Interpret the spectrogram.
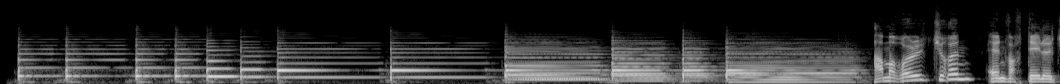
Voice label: Eupener Mundart; De Öüpener Originale

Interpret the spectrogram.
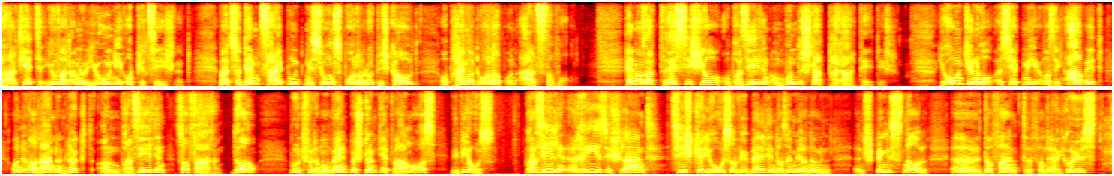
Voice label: Mundart Sendung; Watt jett et Nöjes!

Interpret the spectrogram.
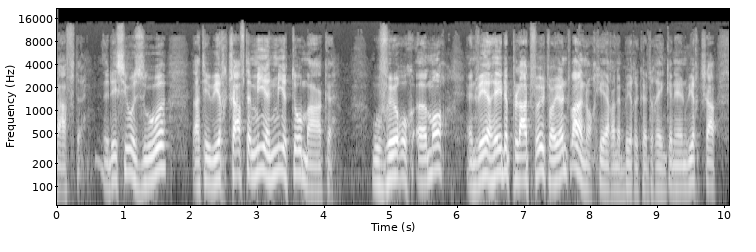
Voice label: Eupener Mundart, Lieder und Geschichten auf Öüpener Platt

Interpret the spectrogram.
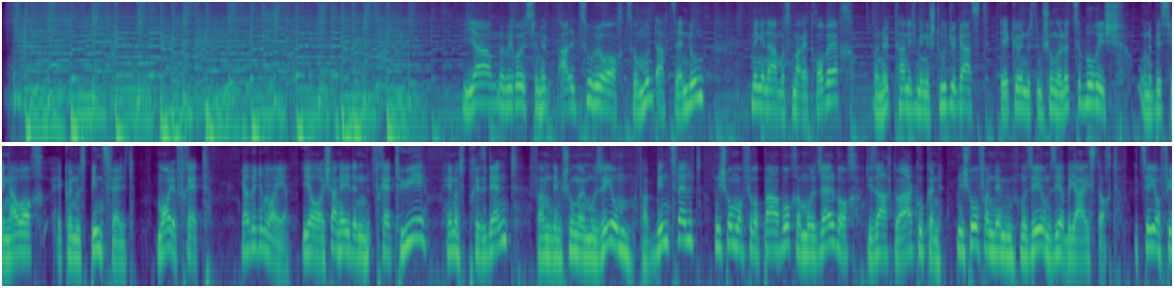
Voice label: Eifeler Mundartsendung; Das Heimatmuseum in Binsfeld

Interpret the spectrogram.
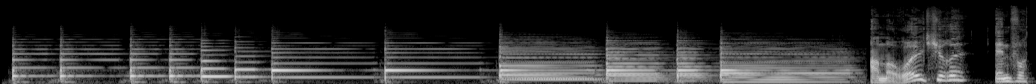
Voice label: Mundart; Nikolaus in früheren Zeiten; Feuerwehr St Vith sucht neue Kadetten

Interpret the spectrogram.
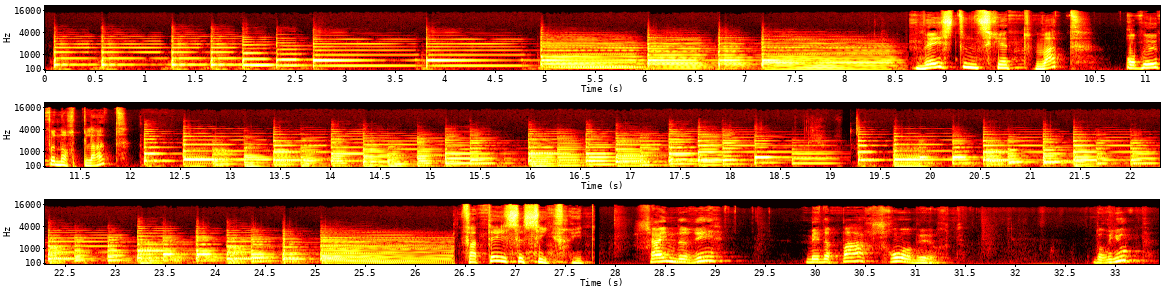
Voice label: Eupener Mundartsendung; mit besonderen Ausdrücken und einem deftigen Streitgespräch

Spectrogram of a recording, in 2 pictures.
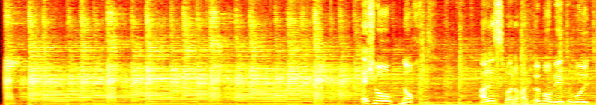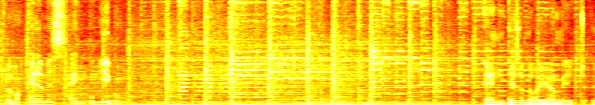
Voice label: Kelmiser Mundart Volksfest in Walhorn; 25 Jahre

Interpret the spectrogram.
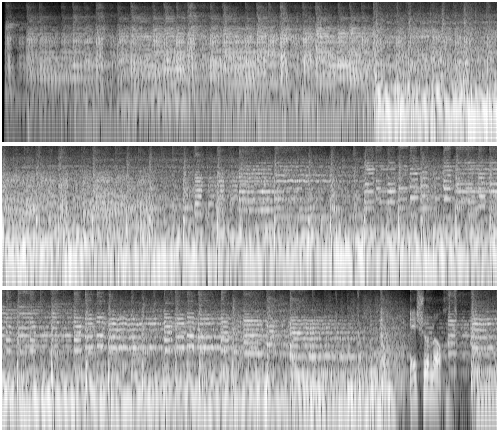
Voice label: Mundart; Das große Sterben eines Bahnhofs

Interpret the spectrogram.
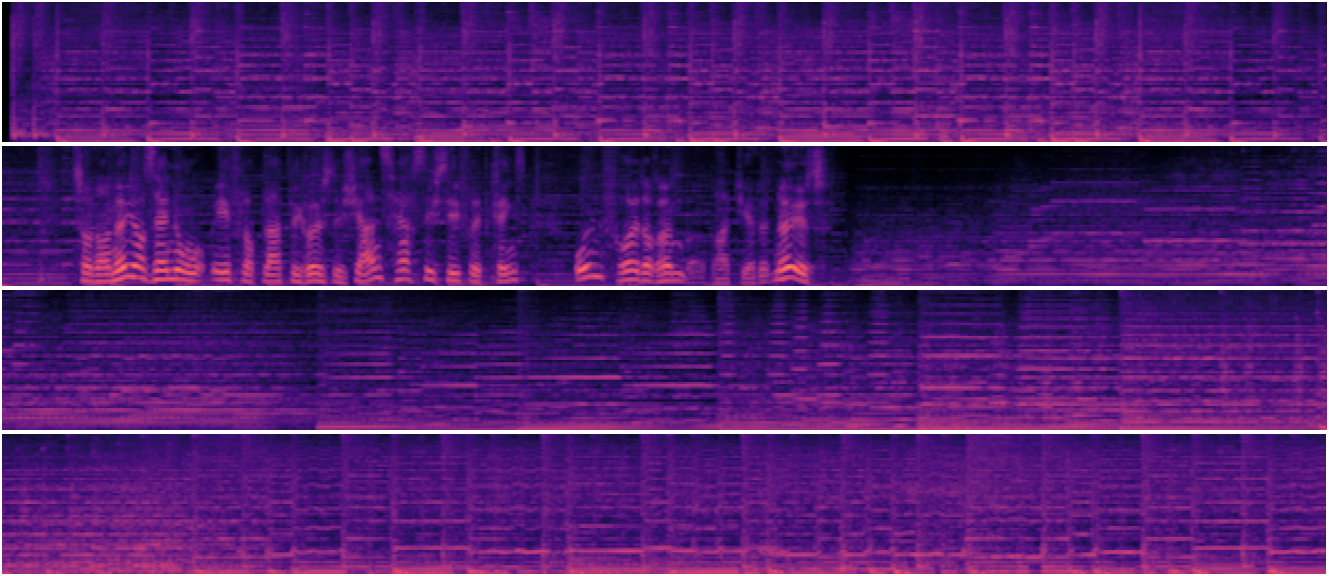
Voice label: Eifeler Mundart; Landgasthaus Balter in Losheim

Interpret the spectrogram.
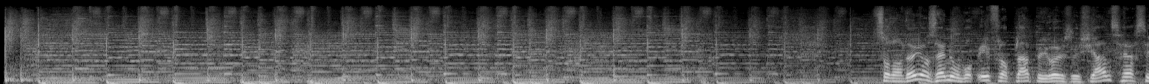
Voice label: Mundart; Whisky oder Whiskey

